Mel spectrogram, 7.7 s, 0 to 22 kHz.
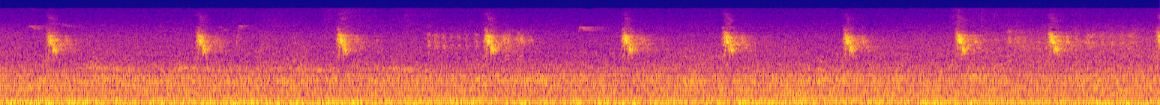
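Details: Two Eurasian tree sparrows call from shrubbery in Haga, Sweden, on 24 August 2021, giving short, dry chirps roughly every second over a low background rumble.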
